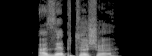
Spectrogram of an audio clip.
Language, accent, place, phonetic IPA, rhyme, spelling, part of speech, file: German, Germany, Berlin, [aˈzɛptɪʃə], -ɛptɪʃə, aseptische, adjective, De-aseptische.ogg
- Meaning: inflection of aseptisch: 1. strong/mixed nominative/accusative feminine singular 2. strong nominative/accusative plural 3. weak nominative all-gender singular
